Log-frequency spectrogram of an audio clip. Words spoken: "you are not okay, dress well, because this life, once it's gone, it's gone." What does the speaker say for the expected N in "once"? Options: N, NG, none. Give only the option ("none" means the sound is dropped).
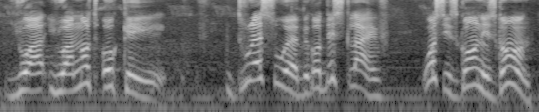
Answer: none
